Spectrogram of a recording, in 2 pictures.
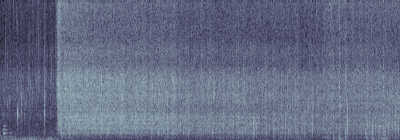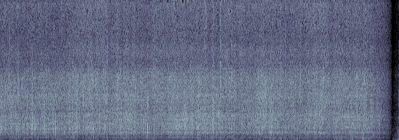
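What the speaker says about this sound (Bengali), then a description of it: "এখানে শাকটা তো বসিয়ে দিয়েছি মটর শাক" Mustard-pea greens (motor shaak) cooking in a pan in a home kitchen, giving a steady loud sizzle and frying hiss that runs almost unbroken throughout, with faint clinks of stirring and no talk.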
